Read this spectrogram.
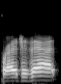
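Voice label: agree, swat female; vo; Counter Strike Model Pack; CS:GO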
